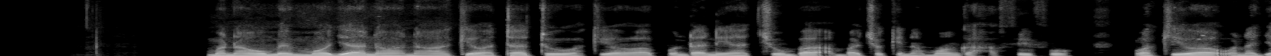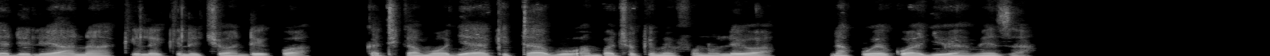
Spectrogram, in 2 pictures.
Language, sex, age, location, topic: Swahili, male, 25-35, Dar es Salaam, education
